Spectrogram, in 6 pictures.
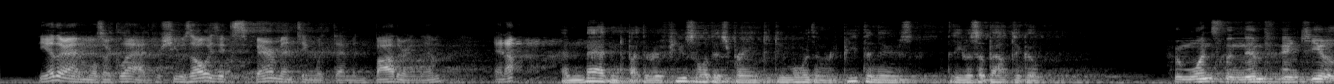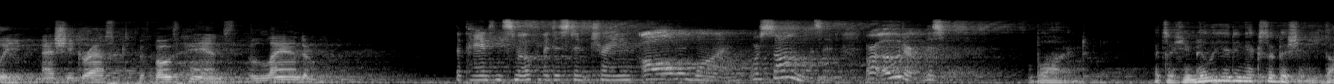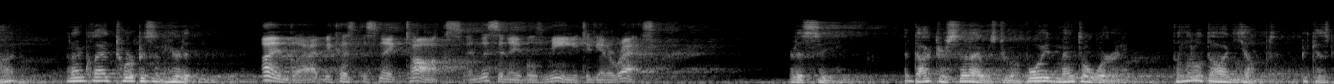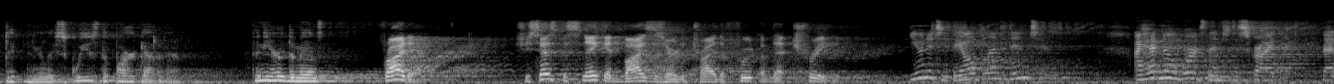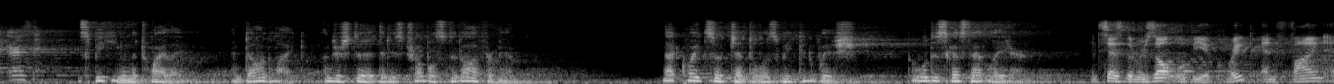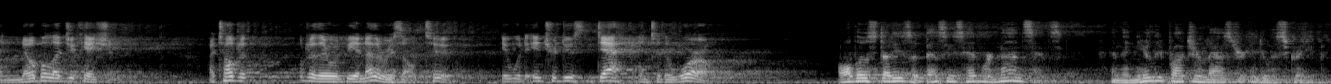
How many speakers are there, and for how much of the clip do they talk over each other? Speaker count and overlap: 4, no overlap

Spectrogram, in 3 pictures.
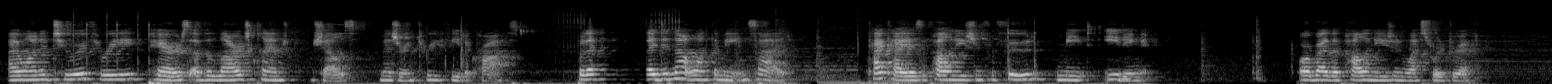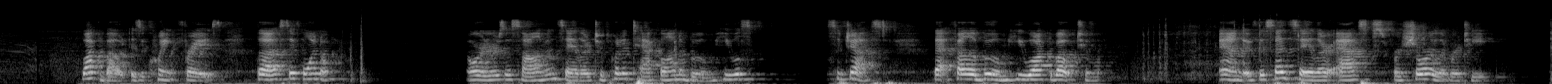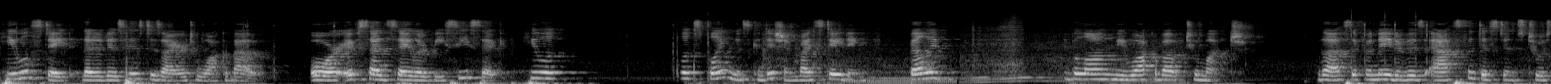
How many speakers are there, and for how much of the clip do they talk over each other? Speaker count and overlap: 1, no overlap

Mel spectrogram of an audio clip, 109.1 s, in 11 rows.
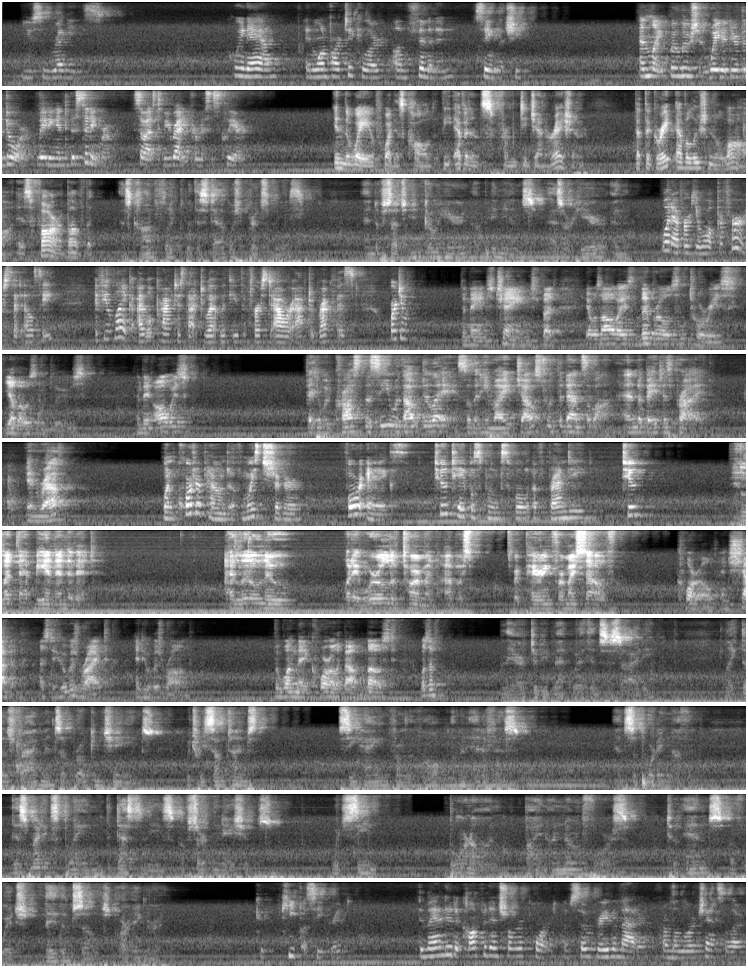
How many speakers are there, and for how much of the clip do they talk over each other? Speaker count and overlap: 9, no overlap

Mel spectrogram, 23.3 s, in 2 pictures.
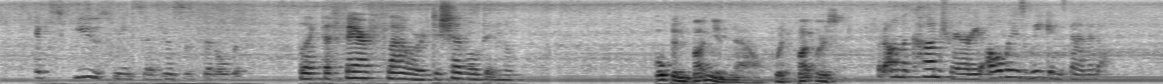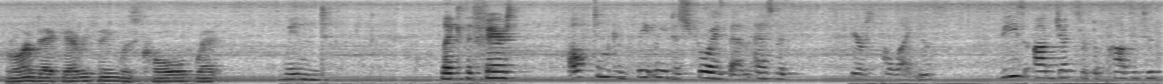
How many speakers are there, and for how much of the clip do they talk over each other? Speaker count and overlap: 5, no overlap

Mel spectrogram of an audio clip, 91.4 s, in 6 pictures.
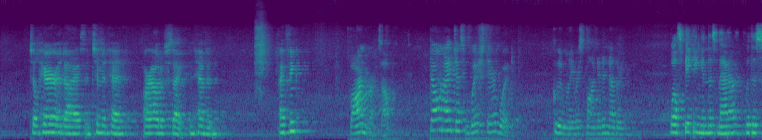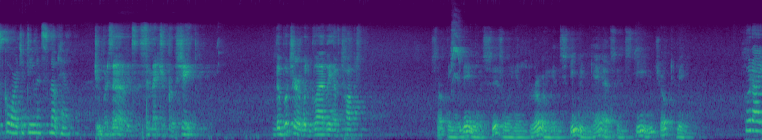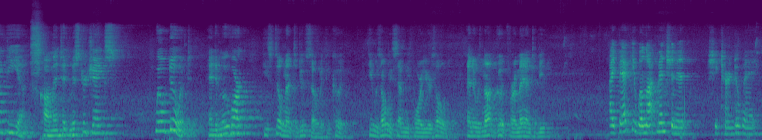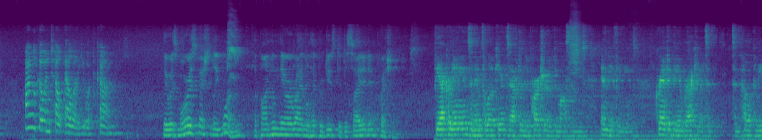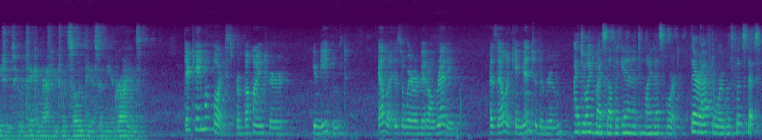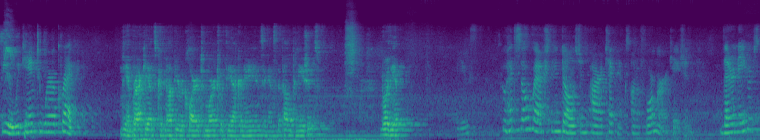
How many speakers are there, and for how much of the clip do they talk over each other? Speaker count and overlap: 10, no overlap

